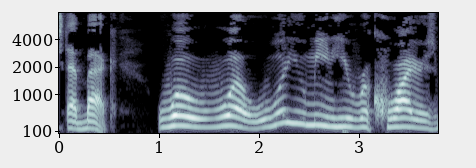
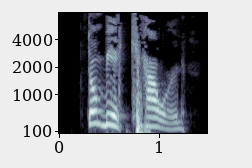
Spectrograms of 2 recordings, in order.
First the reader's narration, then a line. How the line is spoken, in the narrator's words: hissed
